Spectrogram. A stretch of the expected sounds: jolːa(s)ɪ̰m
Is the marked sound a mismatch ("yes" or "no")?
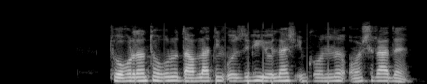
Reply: yes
